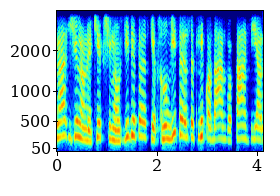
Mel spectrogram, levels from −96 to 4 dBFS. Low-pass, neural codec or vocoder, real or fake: 3.6 kHz; codec, 24 kHz, 0.9 kbps, WavTokenizer, medium music audio release; fake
